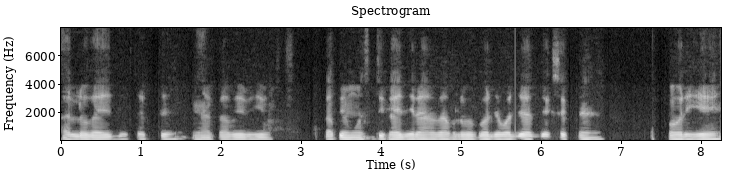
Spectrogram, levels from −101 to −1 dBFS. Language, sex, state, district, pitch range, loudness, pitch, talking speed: Hindi, male, Bihar, Araria, 110-115 Hz, -17 LUFS, 115 Hz, 190 wpm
